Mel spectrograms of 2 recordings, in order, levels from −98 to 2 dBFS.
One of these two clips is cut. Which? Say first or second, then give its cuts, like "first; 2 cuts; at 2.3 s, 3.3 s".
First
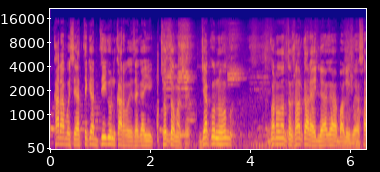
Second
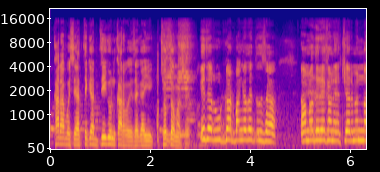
second; 1 cut; at 2.8 s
